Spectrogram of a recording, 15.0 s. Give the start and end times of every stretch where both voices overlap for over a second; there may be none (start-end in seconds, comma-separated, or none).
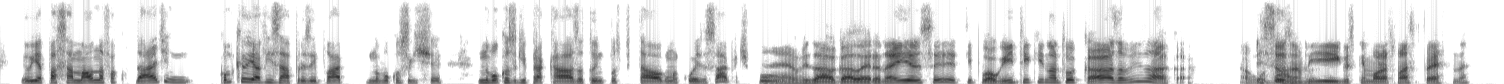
none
